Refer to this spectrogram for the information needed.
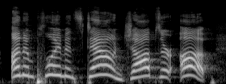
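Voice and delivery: high, slow, mock-cheery announcement; upbeat news voice. News people selling the economy to the public, mock-upbeat report. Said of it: "They're like".

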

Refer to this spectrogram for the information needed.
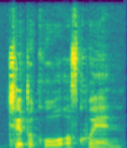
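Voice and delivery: plain reading voice

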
